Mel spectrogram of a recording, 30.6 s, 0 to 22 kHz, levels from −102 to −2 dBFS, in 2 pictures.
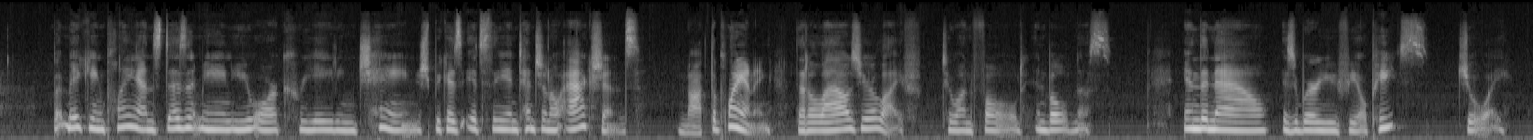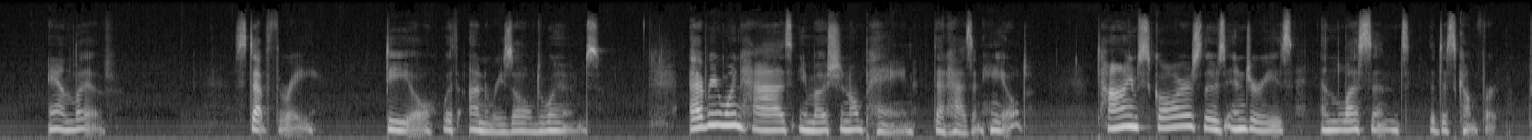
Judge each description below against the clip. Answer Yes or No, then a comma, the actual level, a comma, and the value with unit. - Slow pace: Yes, slow, 110 wpm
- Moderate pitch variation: Yes, average, 4.8 semitones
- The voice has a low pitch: No, high, 215 Hz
